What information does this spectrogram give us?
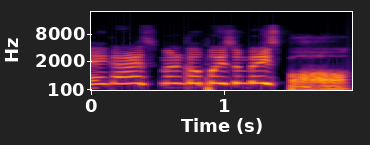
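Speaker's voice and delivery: very high, loud, squeaky, bouncy voice. Speaker recalling a Family Guy scene: kid Peter from Family Guy voice. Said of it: "Someone does a high-pitched voice".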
